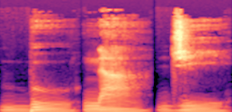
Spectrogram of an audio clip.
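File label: "bunaji", concatenated syllables; Affixing experiment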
